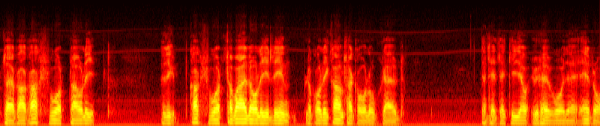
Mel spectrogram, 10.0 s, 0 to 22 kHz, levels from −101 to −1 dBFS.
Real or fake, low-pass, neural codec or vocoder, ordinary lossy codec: real; 19.8 kHz; none; none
